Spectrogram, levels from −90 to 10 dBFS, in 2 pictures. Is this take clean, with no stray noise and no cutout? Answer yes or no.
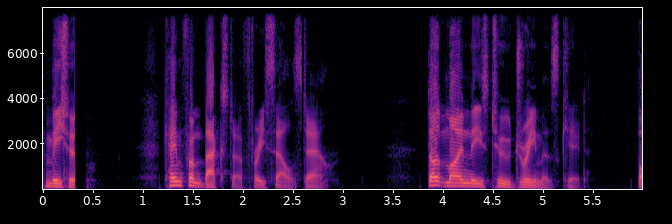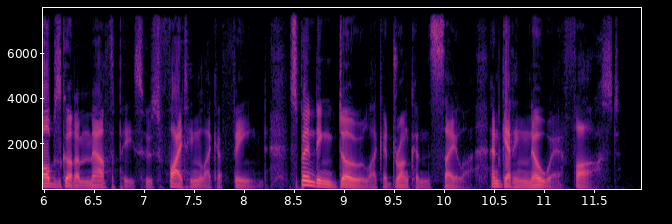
no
